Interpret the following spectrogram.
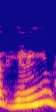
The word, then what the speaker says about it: ह्लीम: ये जो ह्लीम है इसमें ल लगा हुआ है ना, तो ह्लीम इसको ऐसे ही उच्चारण करना है, ओम ह्लीम बगलामुखी नमः।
